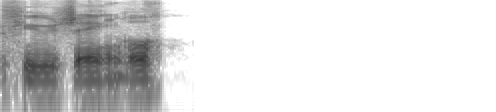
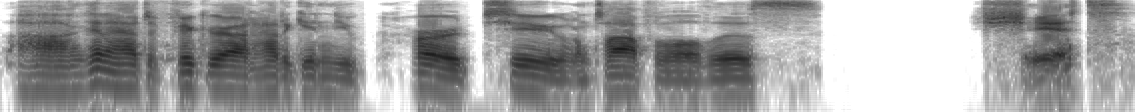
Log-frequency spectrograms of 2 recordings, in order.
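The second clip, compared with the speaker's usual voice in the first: mild sigh, sinking lower to the end; slight sigh; 4 semitones lower than usual. Acted. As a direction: grumble to yourself with a small sigh. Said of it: "he just kind of sighs a little bit".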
